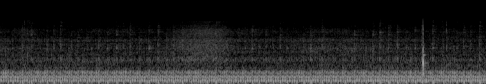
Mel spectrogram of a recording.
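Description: ATV engine idling steadily, with no revving. A short sharp click comes about four seconds in.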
